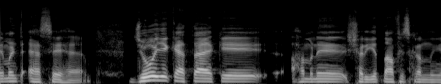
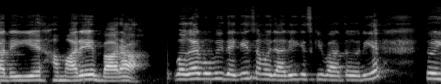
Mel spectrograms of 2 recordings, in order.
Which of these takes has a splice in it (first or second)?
second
